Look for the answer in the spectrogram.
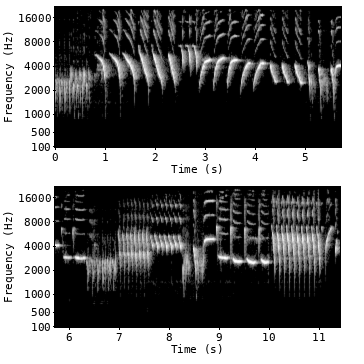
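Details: Fast, tightly packed canary song used as training material for other canaries: a run of descending whistled notes, then rapid trills, buzzy rolls and ringing repeated syllables changing quickly, single bird in a quiet setting.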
